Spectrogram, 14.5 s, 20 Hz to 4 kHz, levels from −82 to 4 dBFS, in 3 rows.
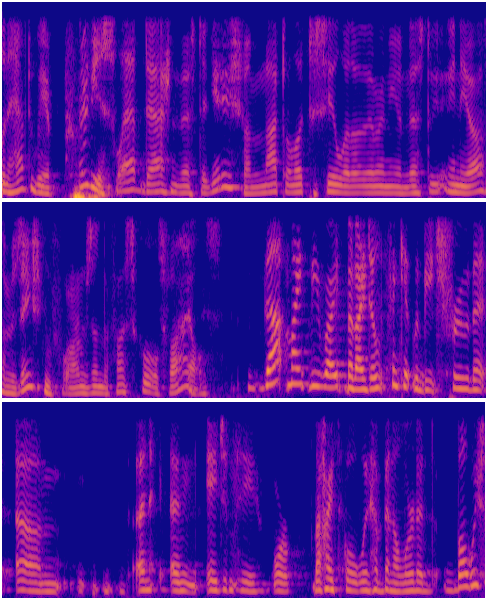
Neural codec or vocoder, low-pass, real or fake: codec, 16 kHz, 2 kbps, X-Codec, HuBERT features, trained on balanced general audio; 3.6 kHz; fake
